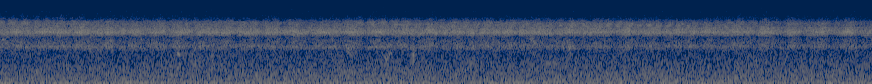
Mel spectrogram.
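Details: Continuous chorus of cicadas on Evia, Greece, during hot summer days: a bright, even, shimmering drone held at one pitch, plus a fainter lower buzz and a few soft chirps in the background.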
